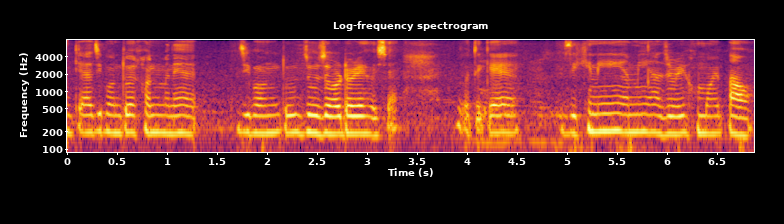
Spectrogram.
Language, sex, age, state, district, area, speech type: Assamese, female, 18-30, Assam, Nalbari, rural, spontaneous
